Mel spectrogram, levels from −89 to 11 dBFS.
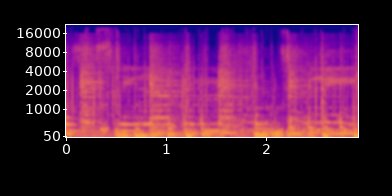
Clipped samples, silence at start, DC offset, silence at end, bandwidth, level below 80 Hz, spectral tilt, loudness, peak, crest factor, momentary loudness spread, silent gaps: under 0.1%; 0 s; under 0.1%; 0 s; 19.5 kHz; -20 dBFS; -5.5 dB/octave; -15 LUFS; -2 dBFS; 12 dB; 3 LU; none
